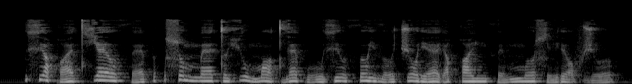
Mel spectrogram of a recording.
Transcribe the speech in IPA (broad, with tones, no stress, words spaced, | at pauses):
xʲu˥˩qʷɛː˩˧˩tçɛː˥˧o̯ θɛ˩˧˩p | ɬʊ˥˧mːɛː˧ tʊ˧çu˥˩ mɔː˥˩tɡɛ˥˧puː˩˧˩xʲuː˥˧ θʊː˥˧jðʊː˩˧˩t͡ʃo˥˧ ɾʲɛː˩˧˩ɾʲʊ˥˩ qʷiː˧ɲθɪ˩˧ mːʊː˧ɬi˩˧ ɾʲɔː˩˧fʒʊː˩˧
